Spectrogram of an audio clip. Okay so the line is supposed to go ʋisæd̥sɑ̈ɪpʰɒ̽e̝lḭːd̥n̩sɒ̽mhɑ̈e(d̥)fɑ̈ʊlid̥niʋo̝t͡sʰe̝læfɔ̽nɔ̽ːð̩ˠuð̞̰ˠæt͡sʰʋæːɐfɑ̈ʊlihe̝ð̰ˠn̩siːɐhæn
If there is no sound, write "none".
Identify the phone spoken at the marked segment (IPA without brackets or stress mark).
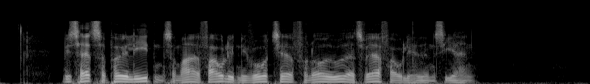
d̥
